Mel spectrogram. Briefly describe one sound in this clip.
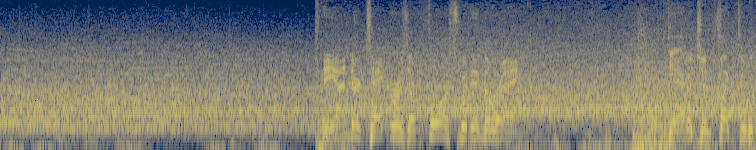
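A large arena crowd roars.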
